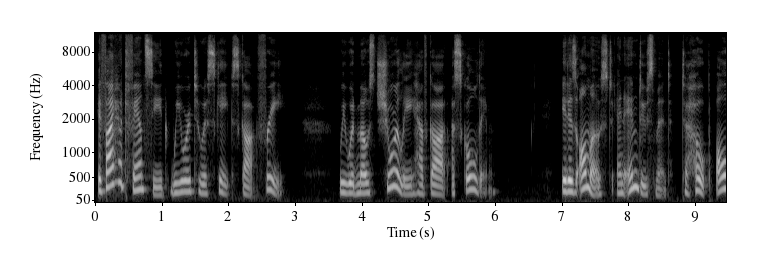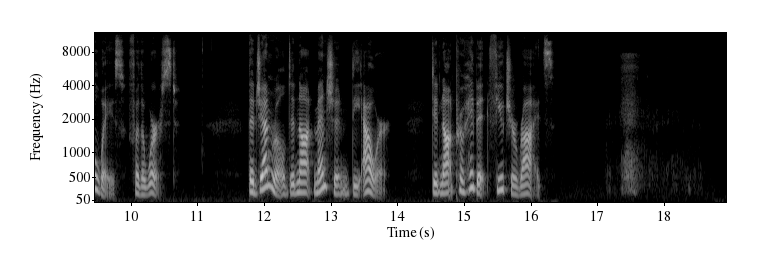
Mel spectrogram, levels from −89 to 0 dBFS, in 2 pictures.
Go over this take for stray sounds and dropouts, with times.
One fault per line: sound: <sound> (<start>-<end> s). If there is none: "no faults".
sound: sniff (17.1-18.7 s)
